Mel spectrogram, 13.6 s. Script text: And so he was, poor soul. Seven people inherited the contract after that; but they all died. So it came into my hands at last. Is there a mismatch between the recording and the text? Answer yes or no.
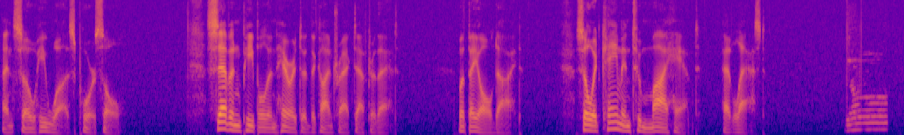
yes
